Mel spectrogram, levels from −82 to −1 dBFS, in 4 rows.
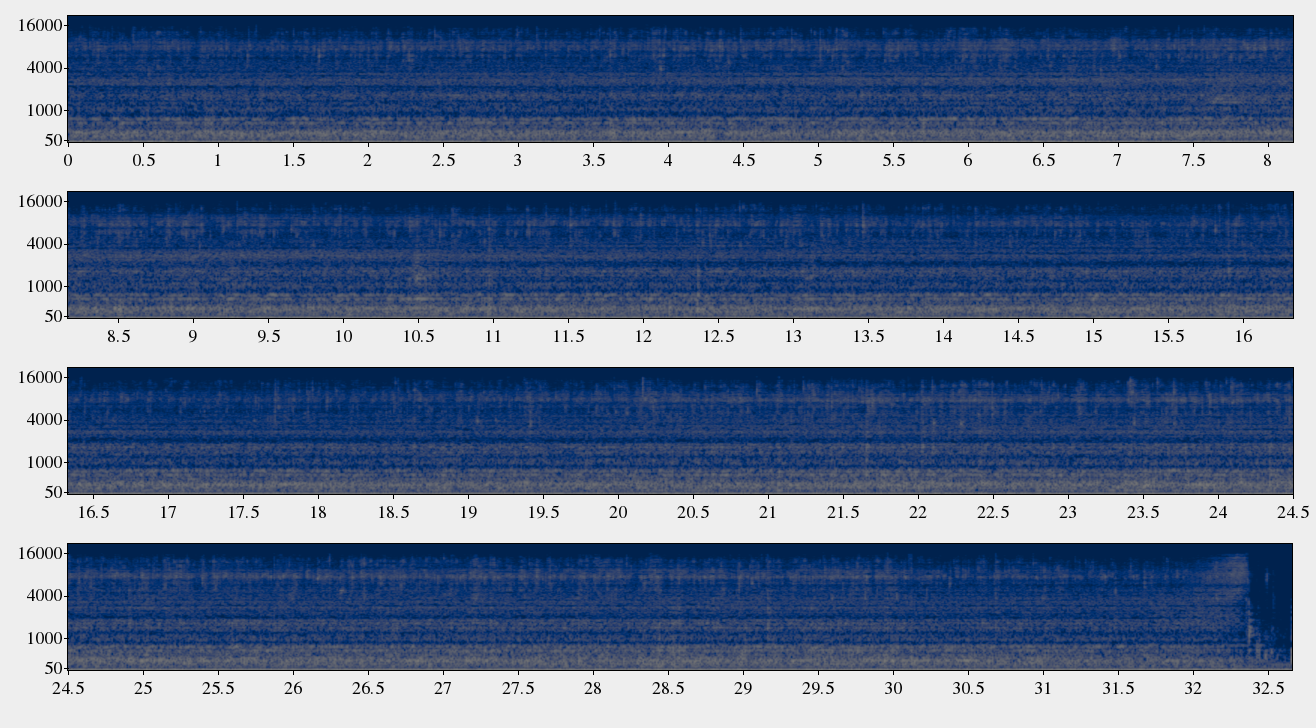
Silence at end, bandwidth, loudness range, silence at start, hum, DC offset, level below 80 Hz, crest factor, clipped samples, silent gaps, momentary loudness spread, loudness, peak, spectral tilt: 0 s; 17 kHz; 2 LU; 0 s; none; 0.4%; -64 dBFS; 18 dB; under 0.1%; none; 3 LU; -44 LUFS; -26 dBFS; -3 dB/octave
